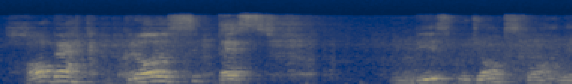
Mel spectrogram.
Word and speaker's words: Grosseteste: É o bispo Robert Gressines. Vou conferir aqui a pronúncia, mas é Robert Grosseteste, um bispo de Oxford, na Inglaterra, na época medieval.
